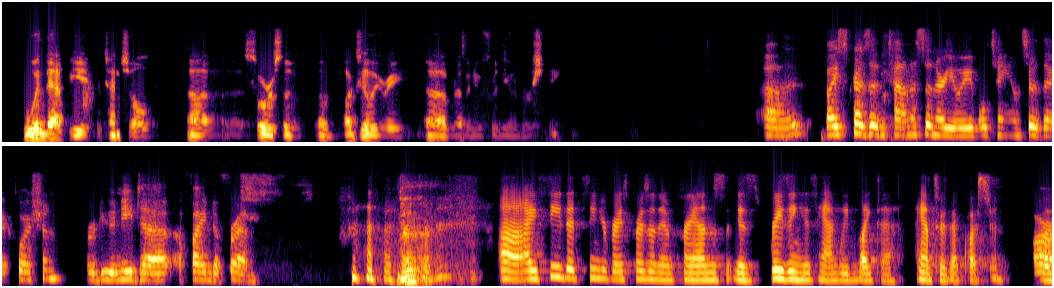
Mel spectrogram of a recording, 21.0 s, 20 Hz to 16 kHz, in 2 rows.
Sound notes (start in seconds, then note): 14.0 laughing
